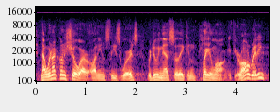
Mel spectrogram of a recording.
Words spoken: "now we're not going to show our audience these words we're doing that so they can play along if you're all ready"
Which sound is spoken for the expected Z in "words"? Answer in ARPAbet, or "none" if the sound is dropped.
Z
